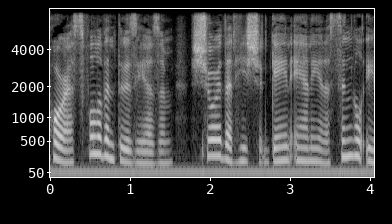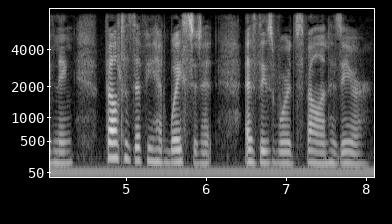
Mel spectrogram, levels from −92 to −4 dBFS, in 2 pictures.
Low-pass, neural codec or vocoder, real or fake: 7.2 kHz; none; real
